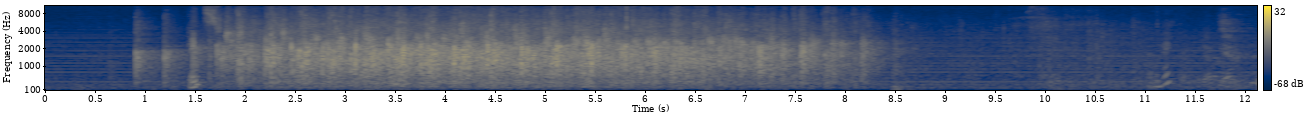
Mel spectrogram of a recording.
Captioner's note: applause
